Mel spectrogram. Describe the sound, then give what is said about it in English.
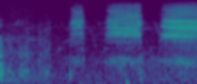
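A birder makes three breathy, hissing pishing bursts, the first short and the last two longer, to draw birds in while calling for an American Redstart. No other sounds stand out. “It's just the odd noise birders make to make birds kind of look. It's called pishing.”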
